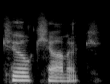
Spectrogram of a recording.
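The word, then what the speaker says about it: Cill Chainnigh: place was or became in later times so kill kianak is janux church and that's a the the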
